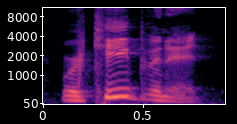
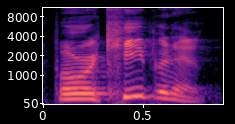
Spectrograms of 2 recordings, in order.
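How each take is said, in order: First: Said in the usual way. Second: Keeping it said louder and higher, stress on keeping; defiant emphasis. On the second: Real, not acted. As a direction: punch keeping in we're keeping it.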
